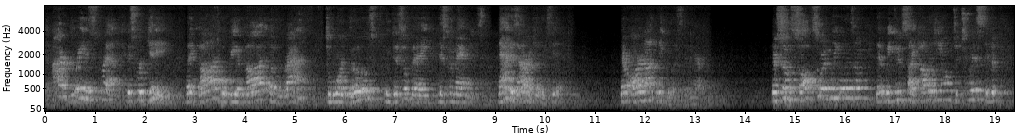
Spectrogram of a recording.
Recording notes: We're sorry for the poor sound quality.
